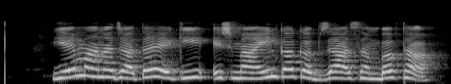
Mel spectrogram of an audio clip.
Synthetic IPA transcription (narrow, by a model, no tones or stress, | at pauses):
jemaːnad͡ʒaːt̪aɦɛkiɪsmaːiːlkakɐbzaɐsə̃mbʱəʋt̪ʰaː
